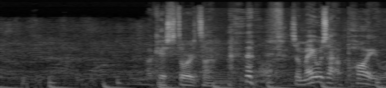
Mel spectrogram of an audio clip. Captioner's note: chuckles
